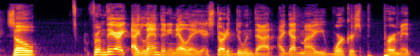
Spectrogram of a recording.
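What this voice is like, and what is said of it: Speaks with a noticeable accent. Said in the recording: “People make fun of my accent all the time.”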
